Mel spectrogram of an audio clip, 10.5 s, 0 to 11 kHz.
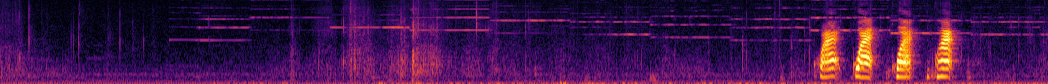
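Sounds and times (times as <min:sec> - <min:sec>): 
person's voice imitating duck quacks: 0:08.2 - 0:09.6.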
